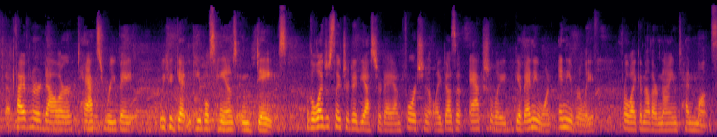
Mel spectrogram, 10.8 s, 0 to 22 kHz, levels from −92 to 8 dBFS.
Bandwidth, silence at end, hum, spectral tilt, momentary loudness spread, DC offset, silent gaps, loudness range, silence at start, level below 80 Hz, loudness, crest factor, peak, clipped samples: 16.5 kHz; 0 s; none; -4.5 dB/octave; 9 LU; under 0.1%; none; 4 LU; 0 s; -76 dBFS; -20 LUFS; 20 dB; 0 dBFS; under 0.1%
